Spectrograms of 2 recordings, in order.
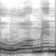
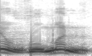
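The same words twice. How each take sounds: First: वोमेन said wrongly as vo-men, with an o in the first syllable like women; wrong pronunciation. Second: वुमन said correctly as woo-mun, with a short u in the first syllable; right pronunciation. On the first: Teacher to students showing the wrong way: वोमेन as vo-men. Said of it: "इसको वोमेन नहीं बोलते हैं". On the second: Teacher to students giving the correct form: वुमन as woo-mun. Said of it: "इसको बोलते हैं वुमन". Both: Shown as a demonstration.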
